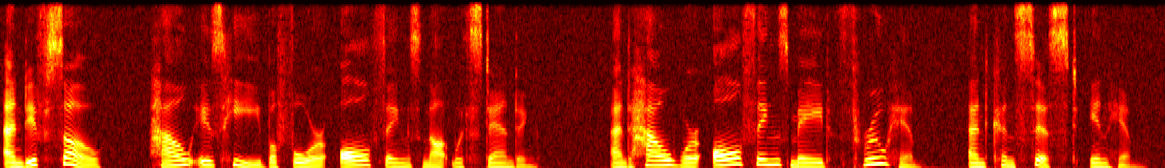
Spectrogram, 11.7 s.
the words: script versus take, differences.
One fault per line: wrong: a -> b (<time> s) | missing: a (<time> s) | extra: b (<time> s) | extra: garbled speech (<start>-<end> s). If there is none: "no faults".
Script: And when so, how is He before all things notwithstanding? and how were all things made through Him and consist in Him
wrong: when -> if (0.3 s)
